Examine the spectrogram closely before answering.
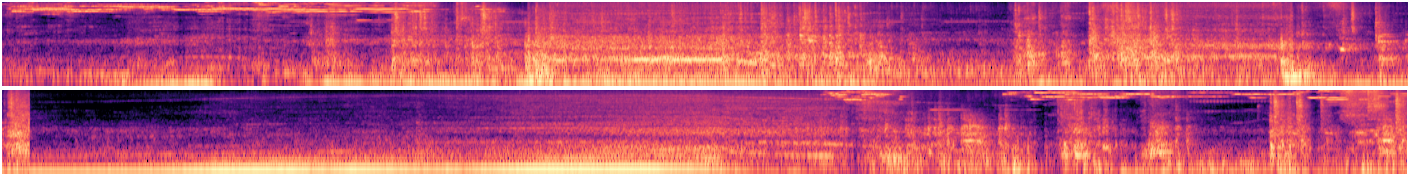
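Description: Mack LE garbage truck with an Amrep body running at the curb: a steady low engine rumble with air hisses, and clatter and knocks from its cart-handling gear in several spells. In the middle a high whine rises, holds and falls away.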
